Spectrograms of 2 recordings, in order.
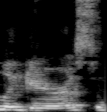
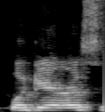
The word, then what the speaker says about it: Lagares: Follow me at Madison Lagares Official. So that's my Instagram name. Lagares is spelled L-A-G-A-R-E-S.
